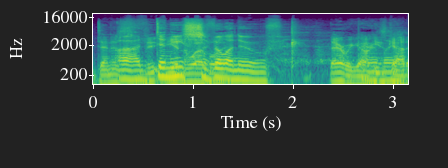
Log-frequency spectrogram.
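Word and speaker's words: Villeneuve: yeah yeah the d i i'm never gonna pronounce this guy's name right dennis uh denise villanuev there we go he's got it yeah andrew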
